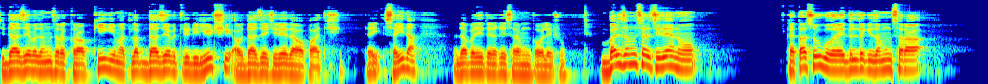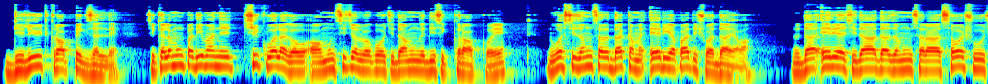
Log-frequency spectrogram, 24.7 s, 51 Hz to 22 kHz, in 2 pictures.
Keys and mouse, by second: 11.0 click, 15.6-24.7 drag.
